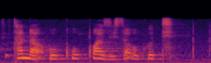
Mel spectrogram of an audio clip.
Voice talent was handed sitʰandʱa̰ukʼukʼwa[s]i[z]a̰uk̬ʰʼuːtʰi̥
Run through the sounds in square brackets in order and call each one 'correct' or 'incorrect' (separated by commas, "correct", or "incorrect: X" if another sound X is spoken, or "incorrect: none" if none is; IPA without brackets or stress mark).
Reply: incorrect: z, incorrect: s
